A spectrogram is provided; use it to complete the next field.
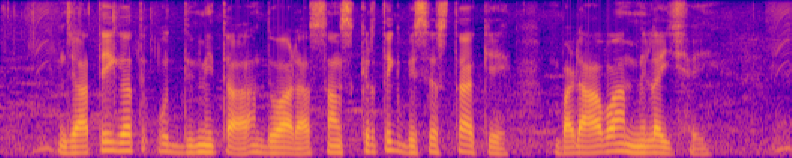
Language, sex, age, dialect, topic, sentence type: Magahi, male, 46-50, Western, banking, statement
